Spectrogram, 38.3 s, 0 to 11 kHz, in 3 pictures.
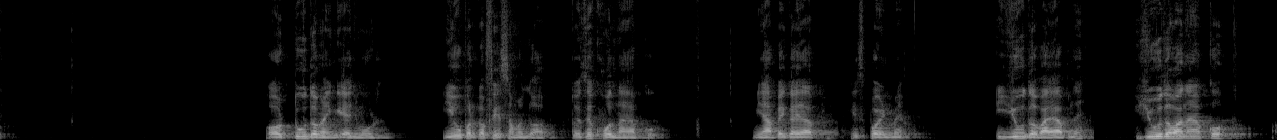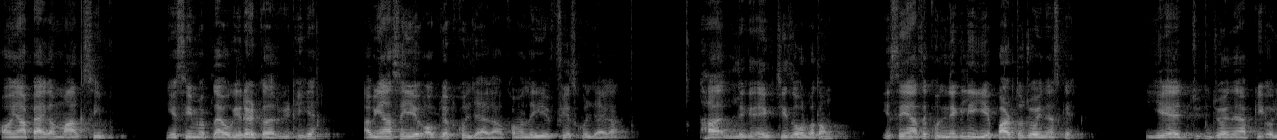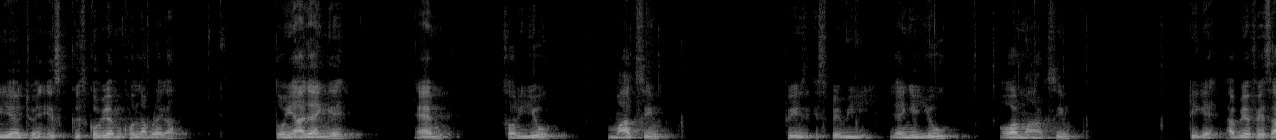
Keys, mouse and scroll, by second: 0.0 KP_Decimal, 0.7-1.1 scroll down 1, 3.0 2, 6.9 click, 8.2-10.2 middle drag, 10.2 u, 11.6 u, 19.4 scroll up 2, 23.5-26.8 middle drag, 26.8-27.1 scroll down 1, 27.1-28.5 middle drag, 28.5 click, 29.7 m, 30.9 u, 32.4-34.0 middle drag, 34.0 click, 34.9 u, 36.2-36.6 scroll down 3, 36.6 middle click, 36.8-37.2 scroll up 1, 37.2-38.3 middle drag.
